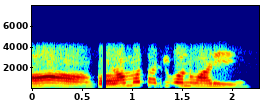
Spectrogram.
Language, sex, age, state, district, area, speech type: Assamese, female, 45-60, Assam, Nagaon, rural, conversation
